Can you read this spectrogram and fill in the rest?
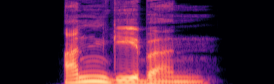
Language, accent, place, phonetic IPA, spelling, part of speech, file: German, Germany, Berlin, [ˈanˌɡeːbɐn], Angebern, noun, De-Angebern.ogg
- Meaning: dative plural of Angeber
